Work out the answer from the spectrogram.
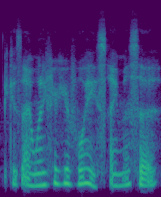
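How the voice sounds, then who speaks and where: A woman whispers close and soft, her voice husky and full of gravelly fry. She keeps her tone narrow and even, sighing between phrases as in an ASMR roleplay. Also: on the high side, quick pace. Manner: soft breathy whispering with sighs.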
